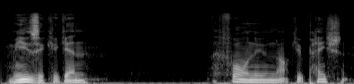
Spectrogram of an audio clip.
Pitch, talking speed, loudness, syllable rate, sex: 100 Hz, 85 wpm, -20 LUFS, 5.3 syllables/s, male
